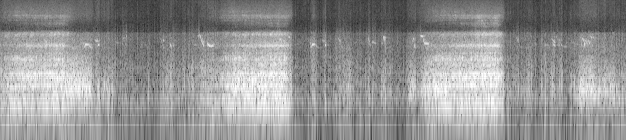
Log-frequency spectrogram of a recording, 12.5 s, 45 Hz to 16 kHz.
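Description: Long, loud, rasping snores on each breath in, about 7 a minute, with birdsong outdoors in the background.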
